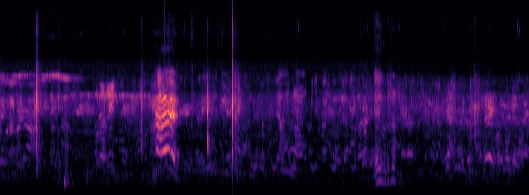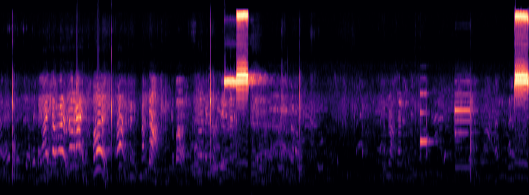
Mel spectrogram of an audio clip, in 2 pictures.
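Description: A crowd of young men shouts and chatters outdoors.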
